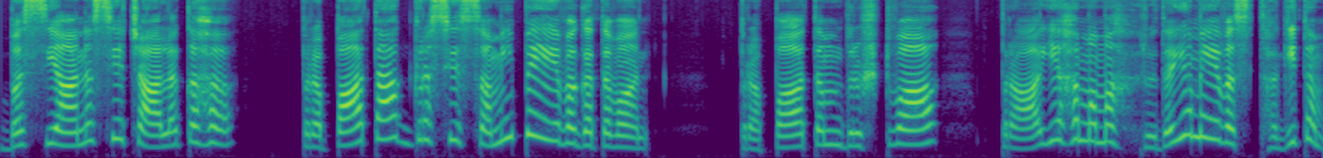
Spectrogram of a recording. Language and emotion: Sanskrit, fearful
